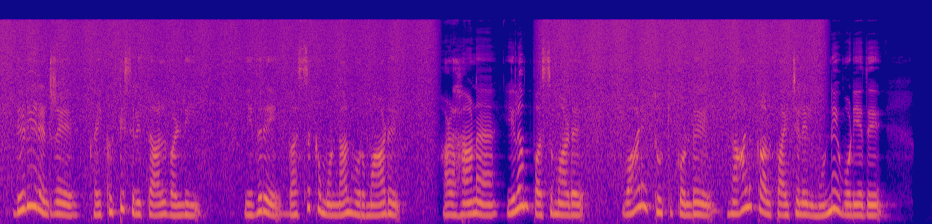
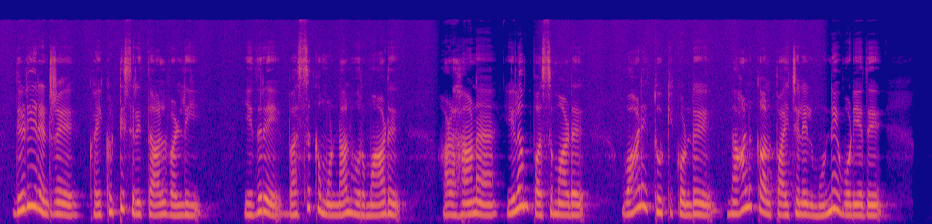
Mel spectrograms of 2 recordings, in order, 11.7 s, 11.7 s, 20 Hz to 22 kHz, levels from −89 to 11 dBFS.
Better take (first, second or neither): second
